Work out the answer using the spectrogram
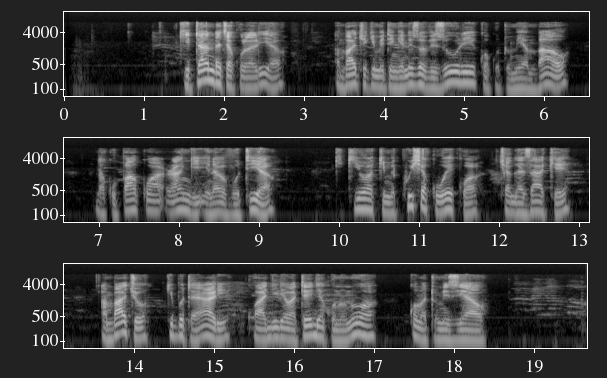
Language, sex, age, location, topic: Swahili, male, 36-49, Dar es Salaam, finance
